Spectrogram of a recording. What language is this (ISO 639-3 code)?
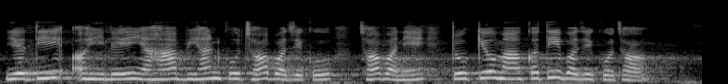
nep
